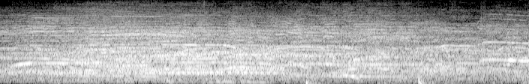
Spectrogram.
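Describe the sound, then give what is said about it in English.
A large wrestling crowd boos wrestler Cody Rhodes steadily for about five seconds on WrestleMania weekend, a dense, sustained roar of many voices with scattered shouts mixed in and no pauses. “Man, they booing Cody Devontae Rhodes? Y'all booing.”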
